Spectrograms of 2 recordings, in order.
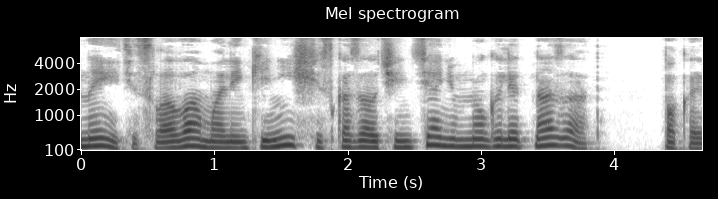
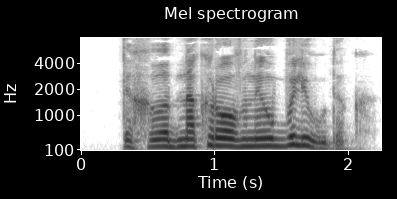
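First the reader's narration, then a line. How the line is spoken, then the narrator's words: Frightened demon's desperate growl. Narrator (Russian): Испугавшись морозной ауры, дарованной ледяным озером, демон попытался сбежать, но, угодив в ледяную ловушку, он отчаянно зарычал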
